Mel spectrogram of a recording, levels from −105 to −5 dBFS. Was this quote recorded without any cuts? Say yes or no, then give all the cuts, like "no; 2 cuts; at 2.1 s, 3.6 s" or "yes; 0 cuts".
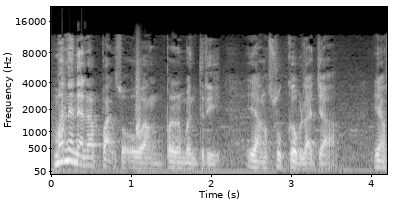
yes; 0 cuts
